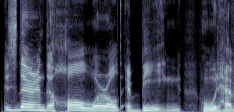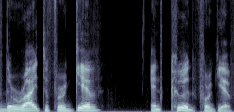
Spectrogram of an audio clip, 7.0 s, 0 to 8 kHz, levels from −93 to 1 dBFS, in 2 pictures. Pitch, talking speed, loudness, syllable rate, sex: 125 Hz, 155 wpm, -16 LUFS, 4.2 syllables/s, male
